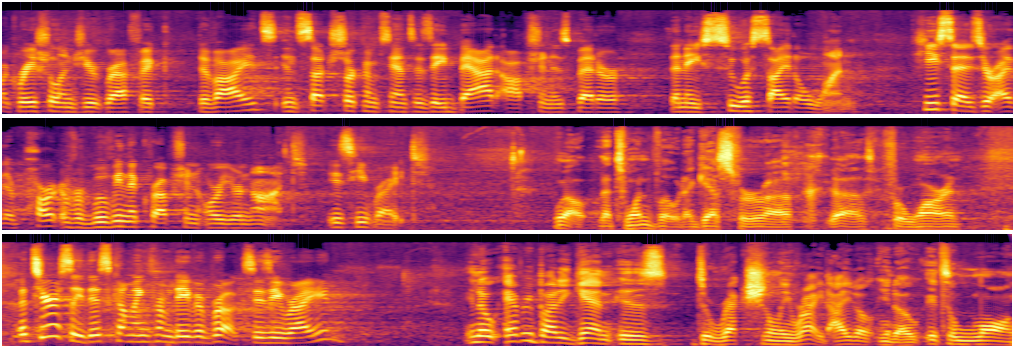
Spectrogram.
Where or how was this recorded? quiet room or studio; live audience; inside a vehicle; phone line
live audience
